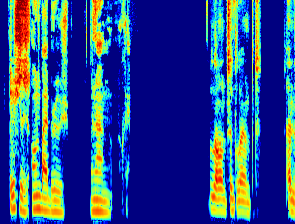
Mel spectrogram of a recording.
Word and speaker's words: Brugge: pronounce Club Brugge because some people pronounce it Brugge, and I think that might be the right way. But I always still just say Bruges.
